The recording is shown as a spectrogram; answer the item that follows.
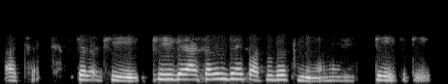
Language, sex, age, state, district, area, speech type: Dogri, female, 60+, Jammu and Kashmir, Reasi, rural, conversation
